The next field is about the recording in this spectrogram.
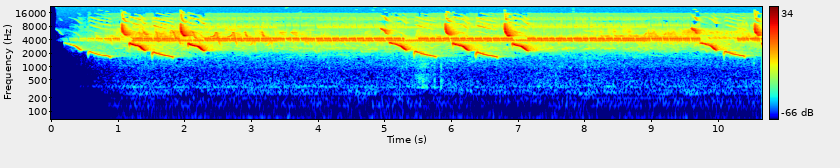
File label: Northern Cardinal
